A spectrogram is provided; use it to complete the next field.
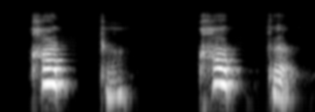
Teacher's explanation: Здесь ударение будет на первый слог.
